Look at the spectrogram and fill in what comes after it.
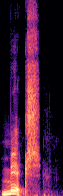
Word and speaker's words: Mx: They often prefer the pronoun they and prefer to use the honorific title of mix, which is pronounced mix.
